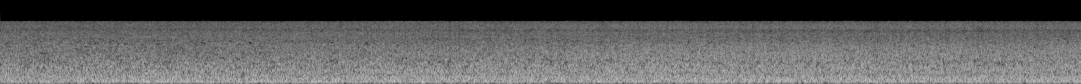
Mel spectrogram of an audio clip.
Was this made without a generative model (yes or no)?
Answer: yes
